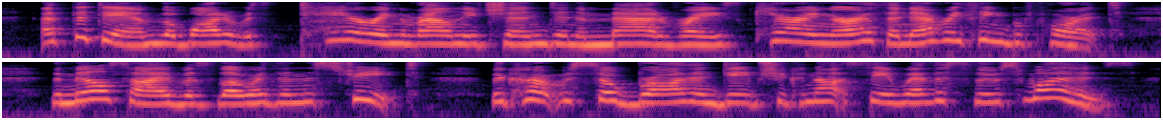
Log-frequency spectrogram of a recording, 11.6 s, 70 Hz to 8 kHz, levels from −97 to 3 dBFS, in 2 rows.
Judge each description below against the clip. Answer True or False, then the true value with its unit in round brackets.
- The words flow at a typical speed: False (225 wpm)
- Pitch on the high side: True (260 Hz)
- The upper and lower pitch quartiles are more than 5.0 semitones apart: False (3.6 semitones)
